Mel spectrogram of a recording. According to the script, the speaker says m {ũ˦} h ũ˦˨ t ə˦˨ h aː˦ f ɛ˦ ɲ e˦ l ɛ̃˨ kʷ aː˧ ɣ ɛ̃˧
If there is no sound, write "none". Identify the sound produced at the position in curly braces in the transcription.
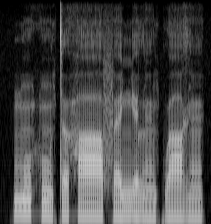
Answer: ũ˦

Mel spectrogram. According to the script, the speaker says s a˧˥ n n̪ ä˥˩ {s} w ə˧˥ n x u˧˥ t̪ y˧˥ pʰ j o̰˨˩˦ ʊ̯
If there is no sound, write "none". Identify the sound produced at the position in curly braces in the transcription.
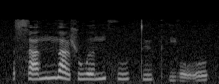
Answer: ʂ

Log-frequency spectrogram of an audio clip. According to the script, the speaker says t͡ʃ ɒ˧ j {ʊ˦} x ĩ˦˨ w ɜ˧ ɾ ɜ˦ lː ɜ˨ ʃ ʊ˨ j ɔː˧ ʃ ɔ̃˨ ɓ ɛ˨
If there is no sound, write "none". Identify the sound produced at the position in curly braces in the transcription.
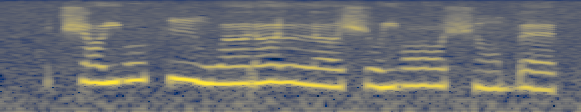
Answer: ʊ˦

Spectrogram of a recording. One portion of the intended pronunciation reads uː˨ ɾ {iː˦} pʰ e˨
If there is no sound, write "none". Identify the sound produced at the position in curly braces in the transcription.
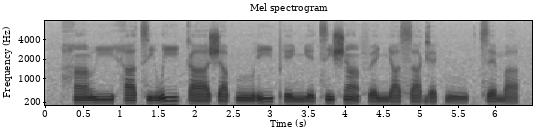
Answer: iː˦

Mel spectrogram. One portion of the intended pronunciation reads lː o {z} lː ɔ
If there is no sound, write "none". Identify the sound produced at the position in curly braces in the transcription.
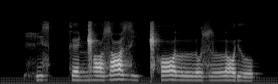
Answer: z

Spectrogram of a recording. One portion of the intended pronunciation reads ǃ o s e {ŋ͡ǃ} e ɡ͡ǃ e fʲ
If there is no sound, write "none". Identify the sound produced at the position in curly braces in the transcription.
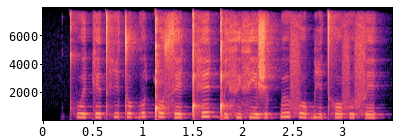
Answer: ǃʰ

